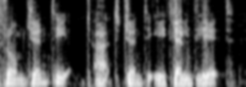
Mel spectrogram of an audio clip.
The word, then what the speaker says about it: Ginty: It's from Ginty at Ginty1888. Hard G. Ginty. Hard G. Apologies.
